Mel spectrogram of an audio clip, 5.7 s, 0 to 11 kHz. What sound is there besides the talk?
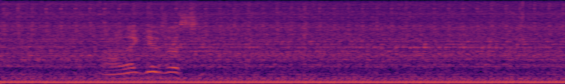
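engine idling with Solex 44PHH carburetors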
